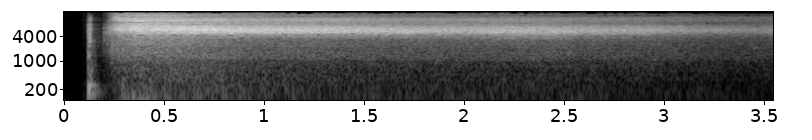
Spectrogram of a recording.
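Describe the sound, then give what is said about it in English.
A voice imitates a Coke can bursting in a mini fridge: a sharp pop followed by a long, steady, high-pitched hiss that slowly fades over about three seconds. “Did you guys know that Cokes explode in fridges?”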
